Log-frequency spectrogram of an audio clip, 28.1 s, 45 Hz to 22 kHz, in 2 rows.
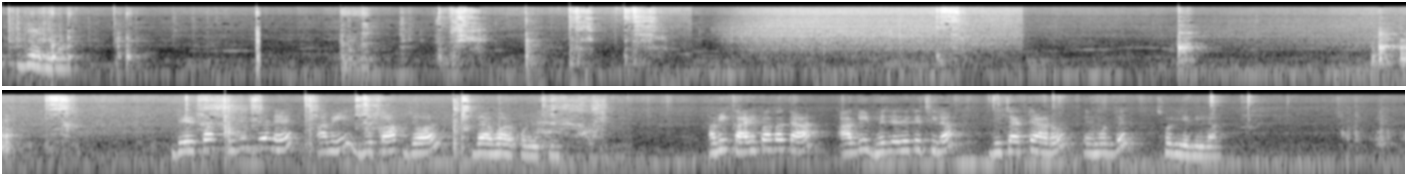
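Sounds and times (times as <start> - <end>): metal spatula scraping pan: 3.6 - 4.9, 13.8 - 14.8, 15.8 - 20.3
water sizzling in hot pan: 4.2 - 10.6, 11.6 - 21.5.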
